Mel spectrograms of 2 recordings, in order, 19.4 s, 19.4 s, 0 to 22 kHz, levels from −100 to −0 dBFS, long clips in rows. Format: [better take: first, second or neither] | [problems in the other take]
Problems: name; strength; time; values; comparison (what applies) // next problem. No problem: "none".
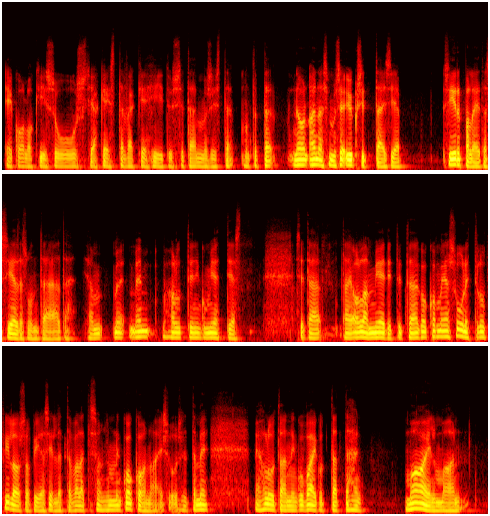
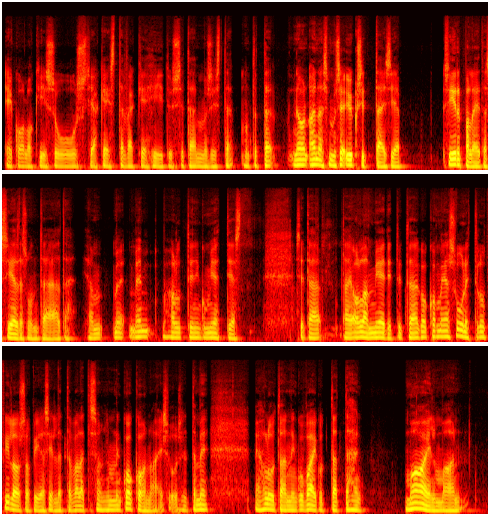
second | muffled; very; fading above 2 kHz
